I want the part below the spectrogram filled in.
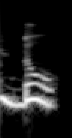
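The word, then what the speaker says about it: deux: as do okay and d-e-u-x is also pronounced as do okay yeah though I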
